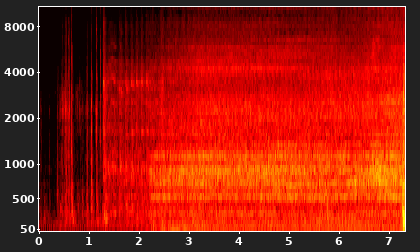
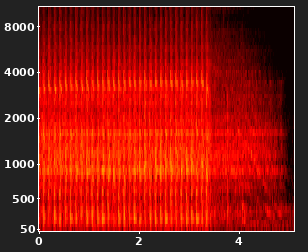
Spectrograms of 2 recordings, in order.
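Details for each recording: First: 1996 Audi 80 Coupe 2.6 V6, unmoved for 15 years, on stale old fuel with the air cleaner off, in neutral: a few cranking turns, then it catches and settles into a steady, slightly rough idle. Now running; the owner later suspects tappets, an exhaust leak or a stuck valve. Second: 1996 Audi 80 Coupe 2.6 V6, unmoved for 15 years, with a flickering battery light and no fuel pump heard. Steady cranking that never catches; no fuel delivery. The fuel pump fuse is fine and the relay is suspected.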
